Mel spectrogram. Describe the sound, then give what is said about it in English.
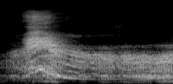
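A person voices a loud, drawn-out angry cat yowl, rising sharply into a high screech and then holding a strained, wavering growl to the end. No other talk is heard. “That's like a that really good impression of a cat.”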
